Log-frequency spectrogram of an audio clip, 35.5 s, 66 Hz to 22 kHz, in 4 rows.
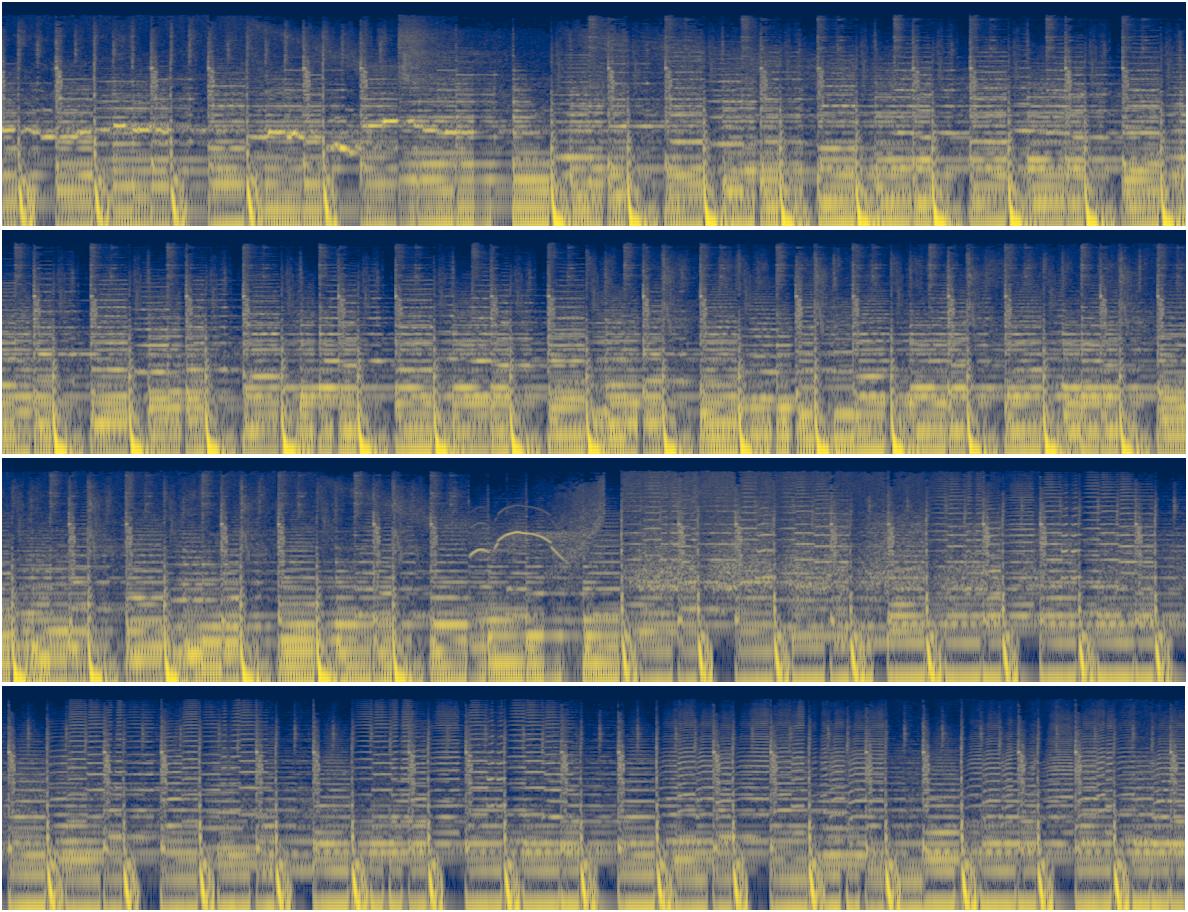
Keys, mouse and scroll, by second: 0.6-1.2 scroll down 6, 1.7 click, 4.1 click, 6.8 scroll up 4, 8.7 click, 11.5 scroll down 5, 12.0 scroll up 2, 12.7 scroll up 2, 13.7 scroll, 15.2-17.1 drag, 26.3 scroll, 33.0 scroll down 6.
